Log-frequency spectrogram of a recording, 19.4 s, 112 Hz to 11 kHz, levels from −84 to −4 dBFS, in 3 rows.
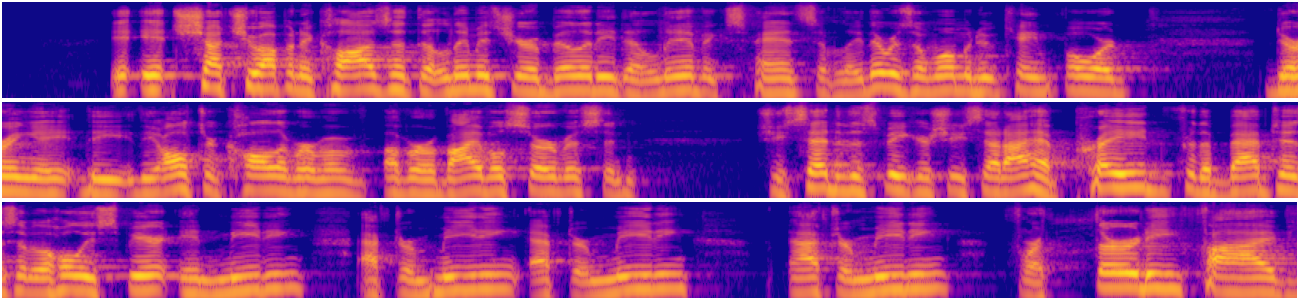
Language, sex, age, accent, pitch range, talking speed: English, male, 50-69, American, 160-200 Hz, 190 wpm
